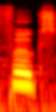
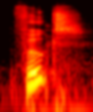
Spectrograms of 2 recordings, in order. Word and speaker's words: Fuchs: Fuchs? Yeah. Fuchs? F-U-C-K-S. What the Fuchs? You would think It's Fuchs. You would think it's... It says on the website, it is pronounced like books.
